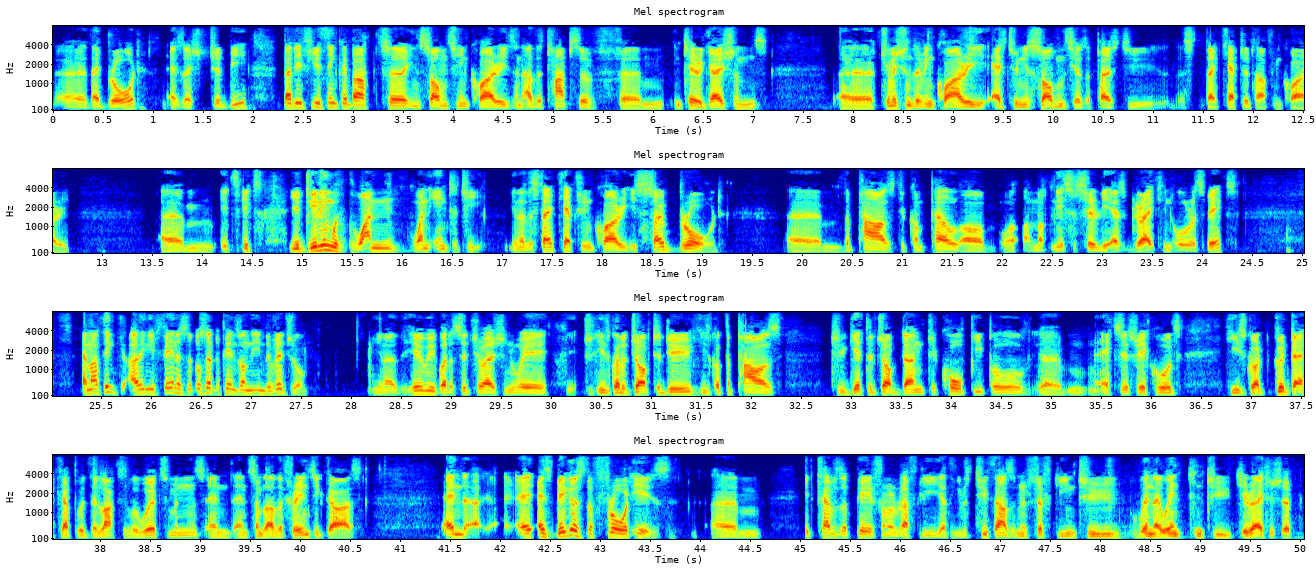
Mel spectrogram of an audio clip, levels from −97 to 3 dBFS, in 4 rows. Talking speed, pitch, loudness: 185 wpm, 105 Hz, -20 LUFS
